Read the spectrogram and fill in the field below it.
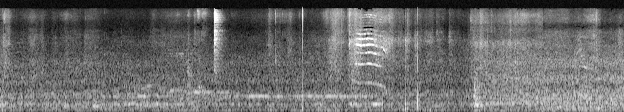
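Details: During weaning a kitten begs its mother cat for milk with a single short, bright mew rising then falling late in the recording; before and after, only room hum, a few clunks and thumps.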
